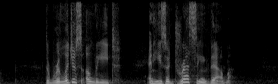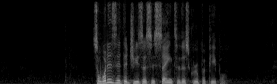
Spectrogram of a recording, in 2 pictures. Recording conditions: live audience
